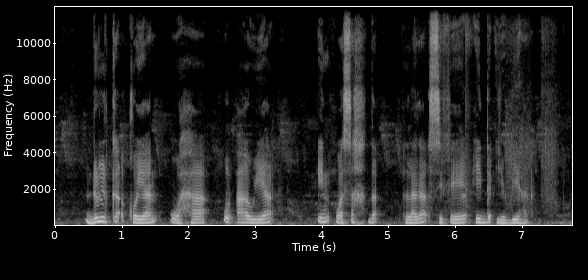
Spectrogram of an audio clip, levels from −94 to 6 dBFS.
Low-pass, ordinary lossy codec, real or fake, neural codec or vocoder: none; none; real; none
